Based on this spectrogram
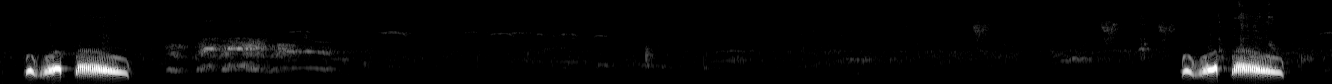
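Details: Spotted dove used as a lure to provoke wild birds into answering. One low, rounded coo phrase at the start, a faint softer call, a long quiet gap, then a second stuttering-and-drawn coo at the end.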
